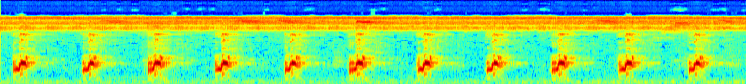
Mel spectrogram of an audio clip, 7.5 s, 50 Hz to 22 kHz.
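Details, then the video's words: Wild white-breasted waterhen, the local ruak-ruak, recorded during a hunt: a hoarse, croaking note repeated steadily about every 0.7 seconds, eleven calls in a row, over a constant high insect-like hiss and a low hum. "burung ruak-ruak liar"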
